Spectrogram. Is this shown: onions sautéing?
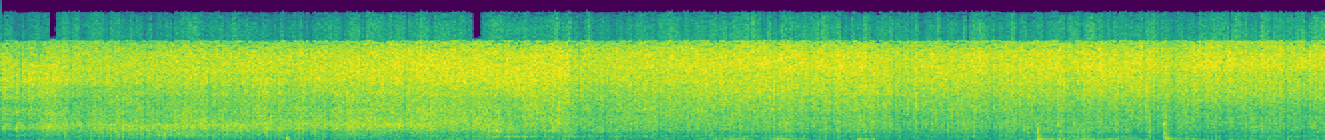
yes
